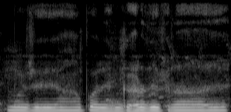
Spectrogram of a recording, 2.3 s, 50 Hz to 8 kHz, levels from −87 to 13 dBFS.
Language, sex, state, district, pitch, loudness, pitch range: Hindi, male, Chhattisgarh, Korba, 205 Hz, -24 LUFS, 205-210 Hz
